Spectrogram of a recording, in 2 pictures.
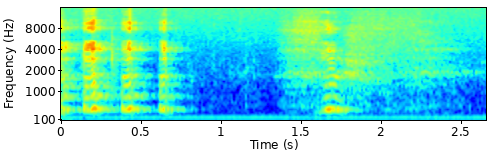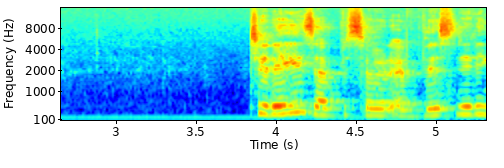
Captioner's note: laughter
